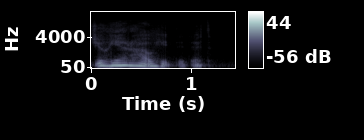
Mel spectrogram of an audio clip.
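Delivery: very calm, even, serene, unruffled voice. Retelling what Ali said after watching a sushi chef, imitating Ali's very calm voice. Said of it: "In his very calm voice".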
